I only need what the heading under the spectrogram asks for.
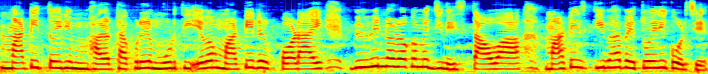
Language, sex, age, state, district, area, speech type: Bengali, female, 18-30, West Bengal, Purba Medinipur, rural, spontaneous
